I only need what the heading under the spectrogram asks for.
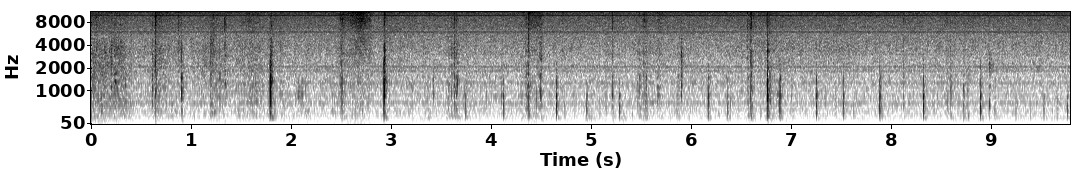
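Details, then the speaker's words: Hyundai i30 dashboard, driving on road: sharp little ticks and creaks at uneven spacing, roughly one a second, over quiet road hum; loose plastic dash panel rattling. "Duyduğunuz bu sesler yolda giderken rahatsız edebiliyor."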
